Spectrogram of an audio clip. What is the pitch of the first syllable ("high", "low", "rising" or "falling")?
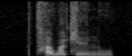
falling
